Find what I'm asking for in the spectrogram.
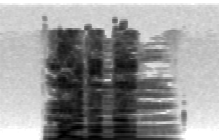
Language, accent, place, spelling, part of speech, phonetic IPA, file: German, Germany, Berlin, leinenem, adjective, [ˈlaɪ̯nənəm], De-leinenem.ogg
- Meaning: strong dative masculine/neuter singular of leinen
